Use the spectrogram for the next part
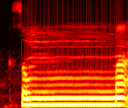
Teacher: یہاں پر غنہ ہو رہا ہے، میم مشدد ہے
